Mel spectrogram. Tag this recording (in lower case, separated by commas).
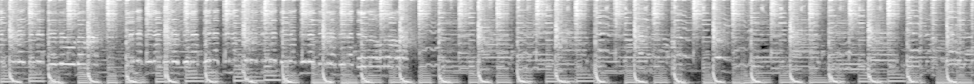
soundtrack music, music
